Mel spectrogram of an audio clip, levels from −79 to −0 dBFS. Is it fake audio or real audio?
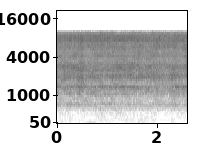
fake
